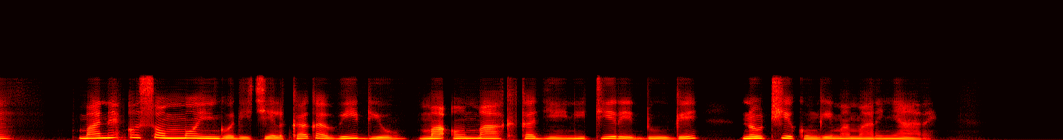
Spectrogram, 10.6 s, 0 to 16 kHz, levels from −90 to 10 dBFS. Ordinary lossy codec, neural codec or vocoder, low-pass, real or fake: none; codec, 16 kHz, about 1 kbps, DyCAST, with the encoder's durations; 7.2 kHz; fake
